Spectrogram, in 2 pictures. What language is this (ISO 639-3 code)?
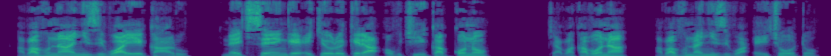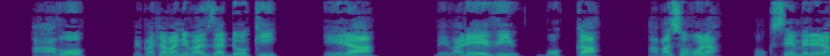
lug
